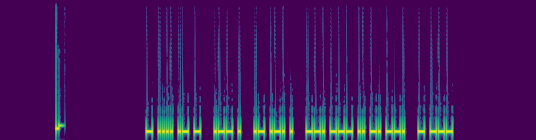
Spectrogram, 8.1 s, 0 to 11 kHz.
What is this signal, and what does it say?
Morse code, heard as a keyed tone, about 40 wpm, 700 Hz. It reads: THAT WE ARE GOING TO
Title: Sets of 5 Words Encore 40wpm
